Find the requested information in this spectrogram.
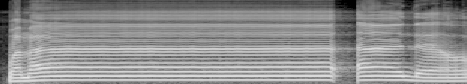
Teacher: Huruf ma kita panjangkan 5 harokat ya, pertemuan mat tabi'i dengan alif ya.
